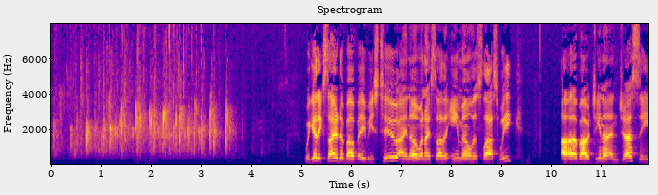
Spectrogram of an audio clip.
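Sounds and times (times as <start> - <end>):
audience applause: 0.0 - 4.3
speech: 5.1 - 9.4, 10.2 - 11.9.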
